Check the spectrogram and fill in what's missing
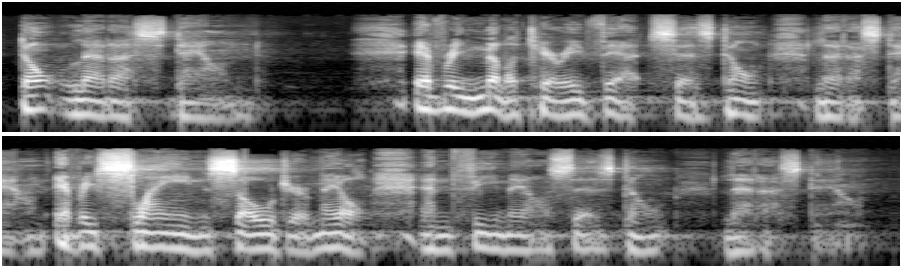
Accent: United States; I am an American citizen

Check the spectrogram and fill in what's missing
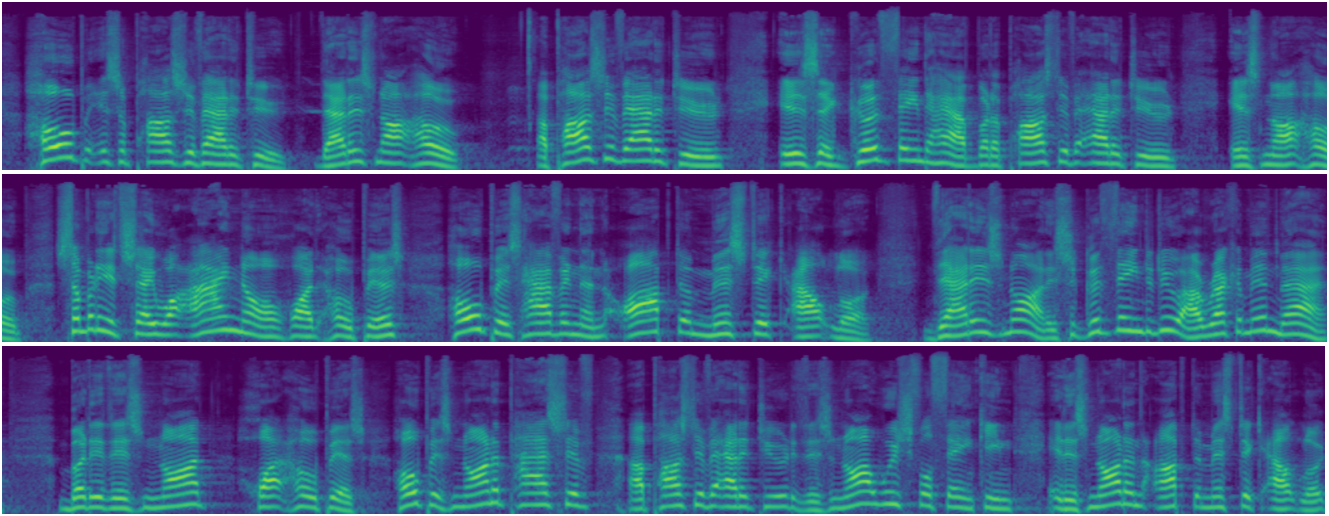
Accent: North Georgia, United States; I'm from North Georgia

